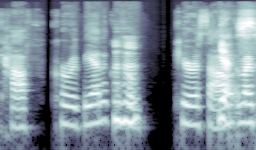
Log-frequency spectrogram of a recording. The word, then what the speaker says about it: Curaçao: from Curacao. Yes, Am I yes.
